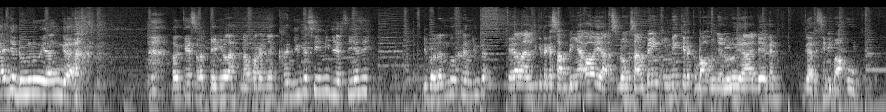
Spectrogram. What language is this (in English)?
Indonesian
